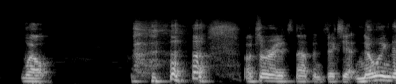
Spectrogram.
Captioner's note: laughs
